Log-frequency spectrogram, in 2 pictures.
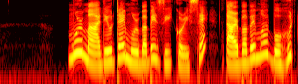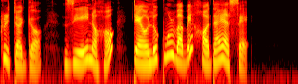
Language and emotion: Assamese, happy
